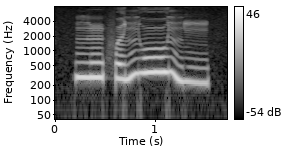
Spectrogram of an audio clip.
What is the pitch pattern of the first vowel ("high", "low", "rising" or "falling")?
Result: low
